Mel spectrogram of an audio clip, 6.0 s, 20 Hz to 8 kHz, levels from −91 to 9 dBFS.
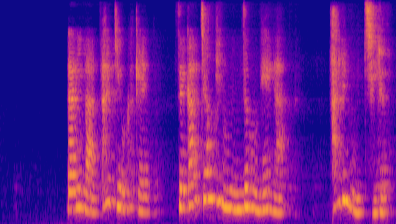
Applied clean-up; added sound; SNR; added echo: neural mask model DeepFilterNet 3.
